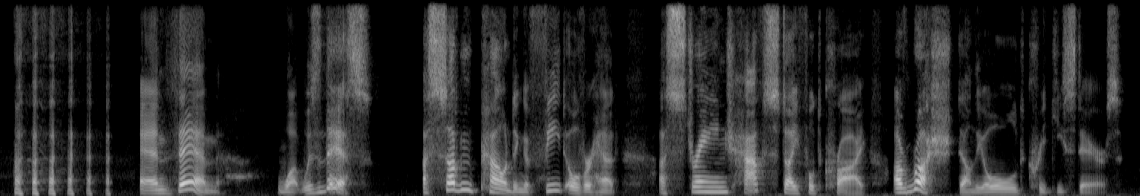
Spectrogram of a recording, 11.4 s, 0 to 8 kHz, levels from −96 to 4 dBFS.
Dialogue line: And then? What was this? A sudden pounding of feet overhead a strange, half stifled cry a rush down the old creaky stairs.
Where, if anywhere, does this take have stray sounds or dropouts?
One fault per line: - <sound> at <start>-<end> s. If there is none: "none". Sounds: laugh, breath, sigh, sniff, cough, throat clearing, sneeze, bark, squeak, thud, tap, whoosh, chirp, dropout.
- laugh at 0.1-1.1 s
